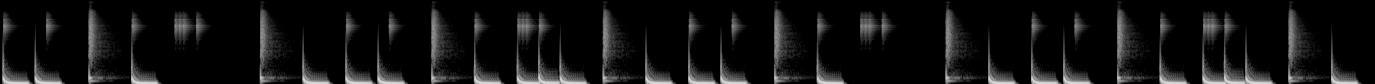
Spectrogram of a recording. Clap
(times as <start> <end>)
11.2 11.6, 12.9 13.3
